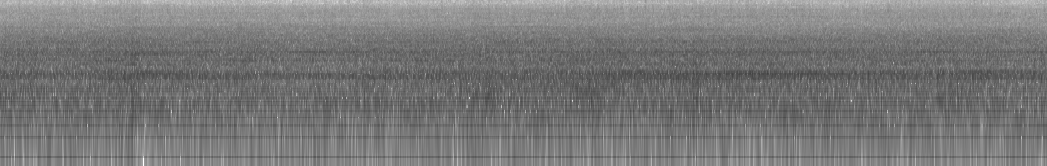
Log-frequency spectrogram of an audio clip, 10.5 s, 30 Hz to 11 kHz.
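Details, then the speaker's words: First-ever test run of the newly built Pearl, gearbox run as if on a dyno with a temporary clutch/brake lever, at top speed (about 1794 read): steady, even whirr with a faint constant tone, no knocks, clatter or whine; gearbox running normally. "okay here's what we've been waiting for top in what's top end going to [Applause] be boys that sound good don't it"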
